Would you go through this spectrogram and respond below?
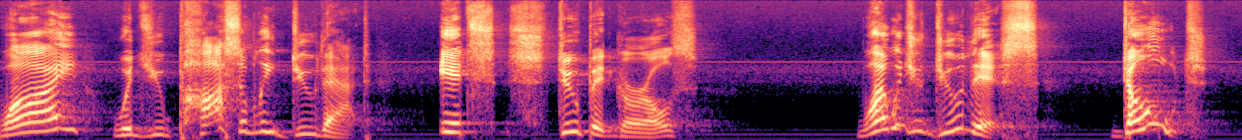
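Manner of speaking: acted harsh bitter sarcasm. Performing her words urging care for two women: acting out sarcastic bitterness. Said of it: "A little bit sarcastic, a little bit bitter".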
